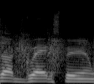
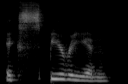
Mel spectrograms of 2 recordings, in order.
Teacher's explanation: When he said a great experience, I couldn't hear the S at the end.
